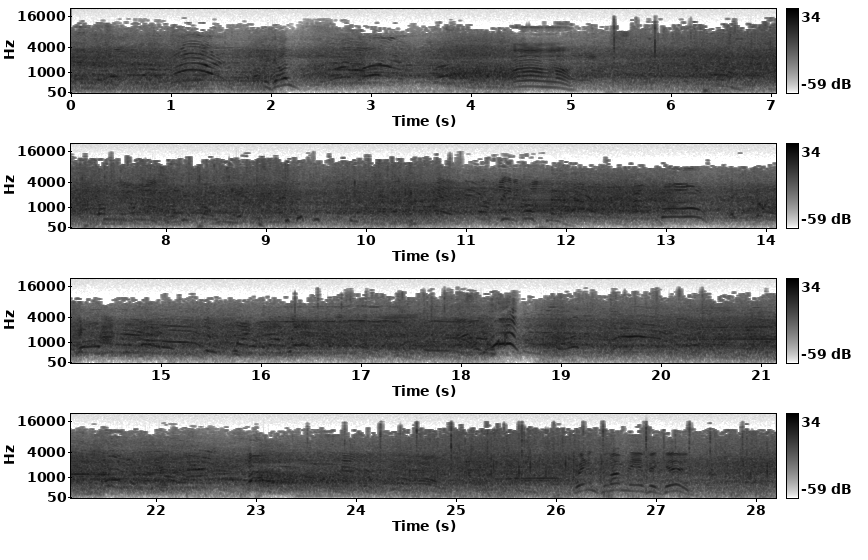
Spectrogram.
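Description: Nearby spectators talk and shout.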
